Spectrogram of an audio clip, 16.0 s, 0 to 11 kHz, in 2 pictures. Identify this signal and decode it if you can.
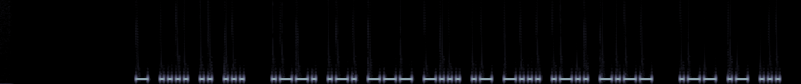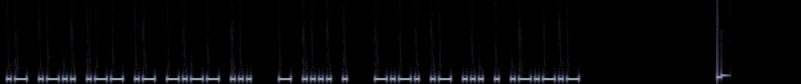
Morse code, heard as a keyed tone, about 32 wpm, 700 Hz. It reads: THIS PROBABLY WAS ALWAYS THE CASE.
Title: Sentences from Top 1000 Words - Review Part 4 - 30wpm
